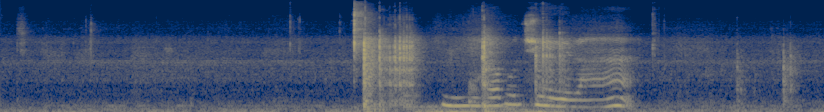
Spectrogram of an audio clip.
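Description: Small plastic toy pieces click together.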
